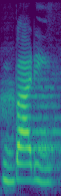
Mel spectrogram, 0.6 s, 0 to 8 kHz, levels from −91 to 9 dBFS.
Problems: none marked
